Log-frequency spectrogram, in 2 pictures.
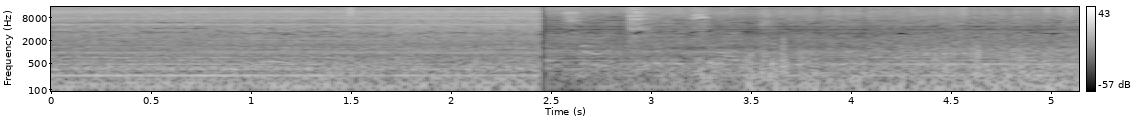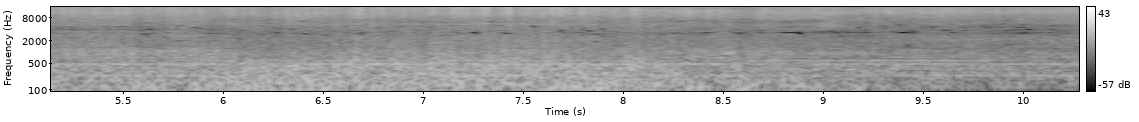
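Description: A steady hum with a low tone, then an abrupt cut about two and a half seconds in to a 1994 Rheem Classic 2-ton central air conditioner's outdoor unit running: a steady rush of air from the condenser fan over the hum of the compressor.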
